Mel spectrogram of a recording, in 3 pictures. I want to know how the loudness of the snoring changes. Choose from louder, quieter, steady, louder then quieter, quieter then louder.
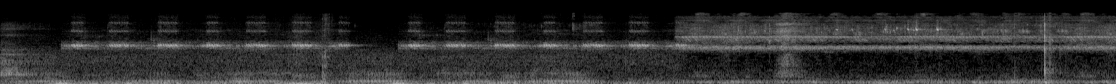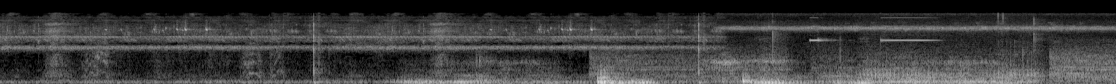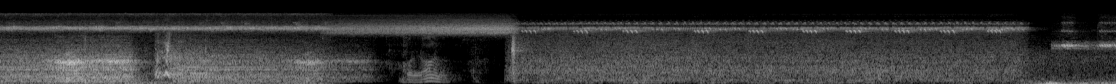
louder then quieter.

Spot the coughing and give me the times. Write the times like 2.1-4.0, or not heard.
not heard.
